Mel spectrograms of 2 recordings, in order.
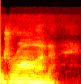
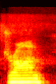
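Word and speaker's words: Draughon: My name is Tom Drawn, and it's spelled funny. It's D-R-A-U-G-H-O-N. It looks like dragon or something, but it's just pronounced Drawn.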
